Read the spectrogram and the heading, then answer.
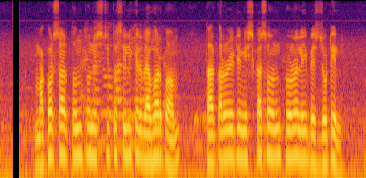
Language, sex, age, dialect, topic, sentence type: Bengali, male, 18-24, Northern/Varendri, agriculture, statement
